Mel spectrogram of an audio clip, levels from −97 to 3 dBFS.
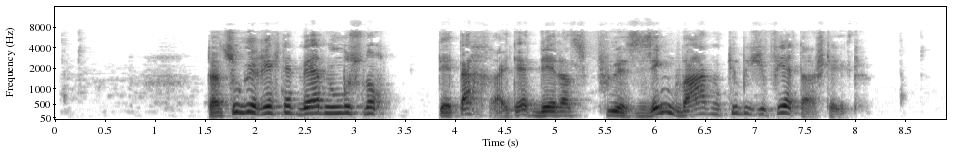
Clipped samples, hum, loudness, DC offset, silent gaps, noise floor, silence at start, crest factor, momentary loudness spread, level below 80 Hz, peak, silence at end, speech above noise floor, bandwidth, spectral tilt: under 0.1%; none; -18 LUFS; under 0.1%; none; -68 dBFS; 1.55 s; 18 dB; 14 LU; -64 dBFS; -2 dBFS; 1 s; 50 dB; 7.4 kHz; -6 dB/octave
